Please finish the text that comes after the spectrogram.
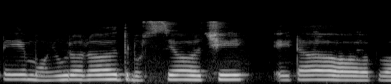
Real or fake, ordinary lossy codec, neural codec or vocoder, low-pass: real; none; none; none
